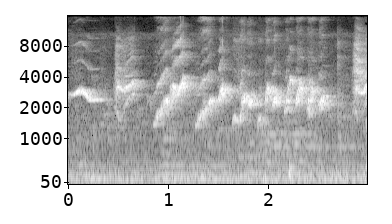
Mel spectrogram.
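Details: Oriental magpie-robin, emotional and searching for a rival, singing a rapid series of descending and rising slurred whistles, closely spaced, over a faint background murmur.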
